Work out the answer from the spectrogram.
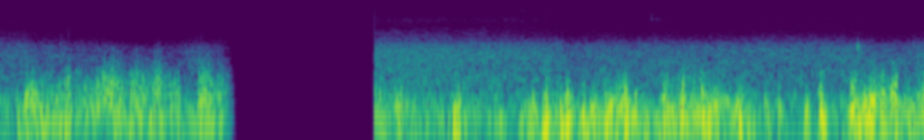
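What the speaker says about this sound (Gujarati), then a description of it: "થોડાક મોજા પણ વળી રહ્યા છે આમાં" Rough, surging roar of monsoon-season sea waves breaking on the shore, mixed with gusty wind buffeting the microphone, interrupted by a short silent gap.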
